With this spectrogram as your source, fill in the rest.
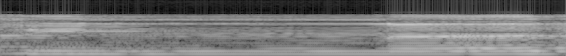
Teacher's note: فی النار میں فا کو نون سے ملائیں گے، ادغام شمسی ہے جس کی وجہ سے الف لام نہیں پڑھا جا رہا اور یہاں پہ غنہ ہوگا، نا الف مدہ ہے اور را باریک ہے.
